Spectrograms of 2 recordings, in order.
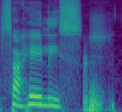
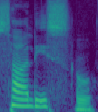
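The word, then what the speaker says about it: Sahli: Salis acid hematin method many students they will not know to pronounce this name also they will they used to say sahis okay just read on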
